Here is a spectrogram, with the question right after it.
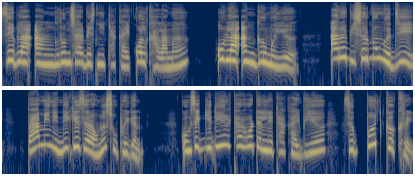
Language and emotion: Bodo, surprised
